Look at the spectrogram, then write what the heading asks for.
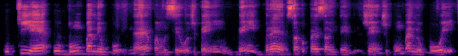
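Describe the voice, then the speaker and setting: Man, gravelly voice, fairly high pitch, rambling explainer. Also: lively intonation, a little slow, a little mellow. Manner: rambling, explanatory, many tag questions. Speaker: tourism host. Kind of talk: casual live-stream explanation.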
